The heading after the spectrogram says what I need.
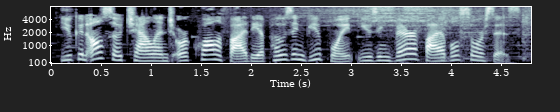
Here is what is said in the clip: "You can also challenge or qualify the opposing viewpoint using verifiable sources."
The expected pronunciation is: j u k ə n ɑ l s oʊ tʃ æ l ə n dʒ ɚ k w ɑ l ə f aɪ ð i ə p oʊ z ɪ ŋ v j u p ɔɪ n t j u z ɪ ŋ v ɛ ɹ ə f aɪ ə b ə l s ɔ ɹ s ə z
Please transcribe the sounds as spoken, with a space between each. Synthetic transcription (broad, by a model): j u k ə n ɑ l s oʊ tʃ æ l ə n dʒ ɚ k w ɑ l ə f aɪ ð i ə p oʊ z ɪ ŋ v j u p ɔɪ n t j u z ɪ ŋ v ɛ ɹ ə f aɪ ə b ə l s ɔ ɹ s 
